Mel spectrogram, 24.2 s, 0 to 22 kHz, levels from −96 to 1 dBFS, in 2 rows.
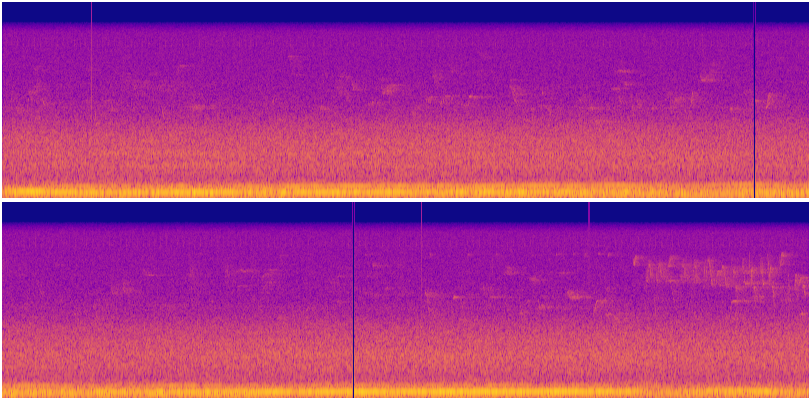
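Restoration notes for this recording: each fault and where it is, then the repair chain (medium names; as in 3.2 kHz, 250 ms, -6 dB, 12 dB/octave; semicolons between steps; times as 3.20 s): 1.34 s: pop -8 dBFS
11.27–11.30 s: dropout 33 ms
17.36–17.39 s: dropout 30 ms
18.40 s: pop
20.91 s: pop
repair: de-click; interpolate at 11.27 s, 33 ms; interpolate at 17.36 s, 30 ms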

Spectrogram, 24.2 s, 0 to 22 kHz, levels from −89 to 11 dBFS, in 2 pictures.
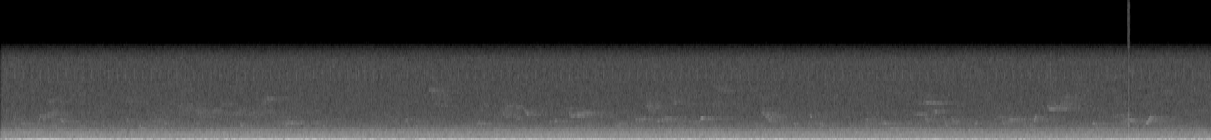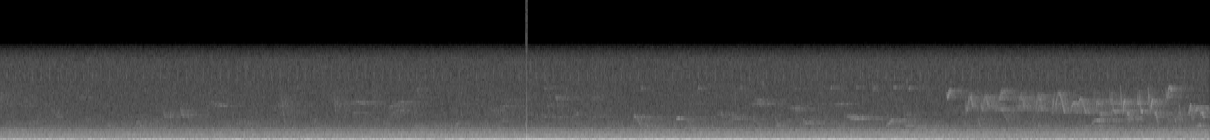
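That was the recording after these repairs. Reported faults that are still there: nothing left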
